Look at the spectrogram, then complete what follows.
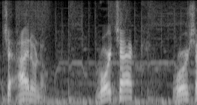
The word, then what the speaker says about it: Rurczak: Or Rurczak, I don't know. Rurczak. I say it like, I do have a tendency to say it like the Rorschach test.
